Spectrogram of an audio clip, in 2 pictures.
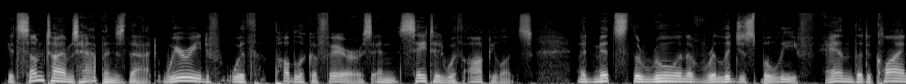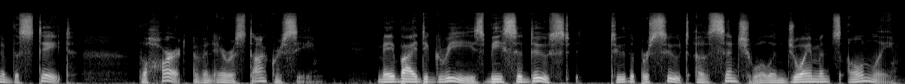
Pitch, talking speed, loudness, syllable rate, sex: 110 Hz, 135 wpm, -21 LUFS, 4.6 syllables/s, male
